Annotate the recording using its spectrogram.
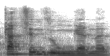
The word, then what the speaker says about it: Katzenzungen: Eh, questo è il nome e sicuramente i, gli amici tedeschi lo pronunciano così. Quindi a Katzenzungen c'è una vigna che cresce da 350 anni e siamo contenti che, meraviglia, che, che cresca, meraviglia.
